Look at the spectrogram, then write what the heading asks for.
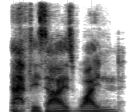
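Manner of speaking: usual speaking voice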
